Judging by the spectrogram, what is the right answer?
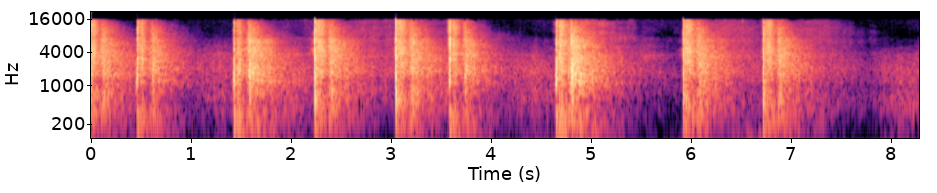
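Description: Aerial fireworks bursting overhead: about nine sharp bangs, irregularly spaced, each trailing off in a fading rumble, thinning out near the end.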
